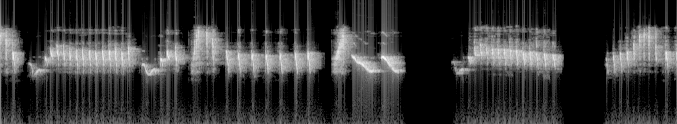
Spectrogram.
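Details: A Sooty-headed Bulbul gives rapid, high, buzzy chattering runs in bursts of one to two seconds with brief pauses, used as a lure call to attract birds; no other sounds.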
